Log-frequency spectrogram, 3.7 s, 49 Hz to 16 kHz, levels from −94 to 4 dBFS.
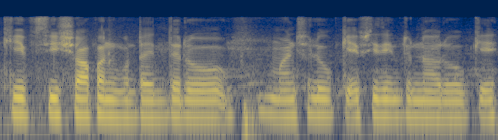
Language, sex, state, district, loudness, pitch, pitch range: Telugu, male, Andhra Pradesh, Annamaya, -20 LUFS, 130 Hz, 125-135 Hz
